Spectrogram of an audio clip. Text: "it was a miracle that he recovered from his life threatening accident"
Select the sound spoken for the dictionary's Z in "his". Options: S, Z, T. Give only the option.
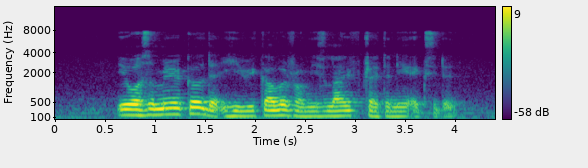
S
